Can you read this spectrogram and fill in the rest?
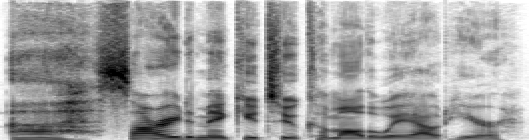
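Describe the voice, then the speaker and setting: A woman's voice: low voice, fairly quick, slight background noise. A woman voicing a confident, easygoing adult female desert mercenary in an anime game, self-assured and casual. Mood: relaxed. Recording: music bed behind voice.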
